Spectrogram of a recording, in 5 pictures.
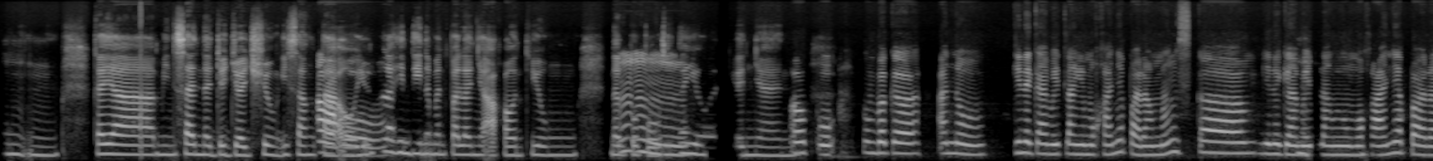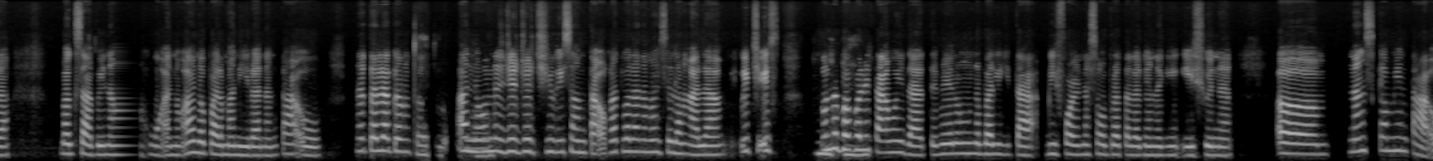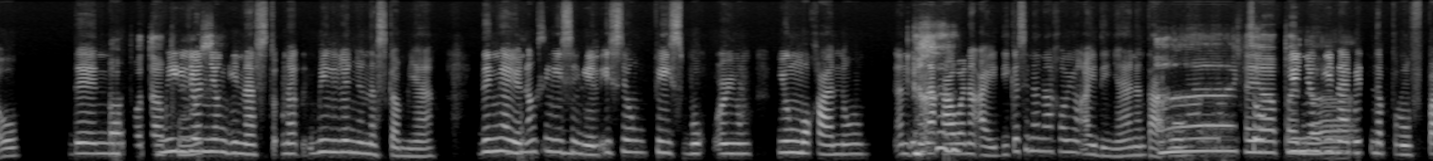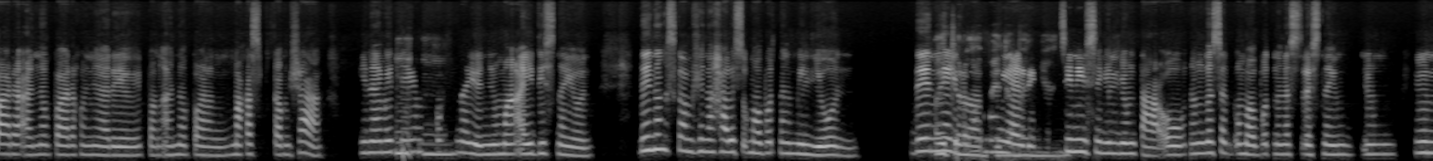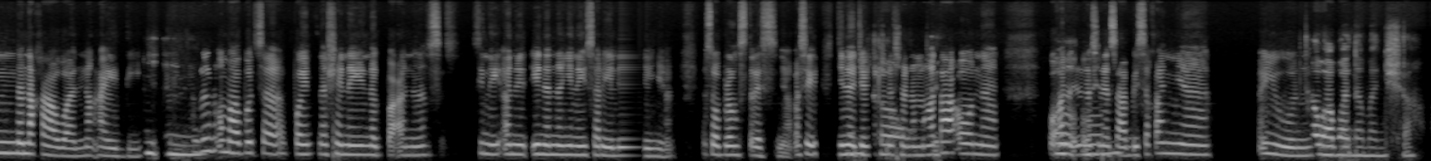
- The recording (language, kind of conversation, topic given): Filipino, unstructured, Paano nakaaapekto ang midyang panlipunan sa ating mga relasyon?
- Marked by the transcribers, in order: other background noise; distorted speech; static; tapping; chuckle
